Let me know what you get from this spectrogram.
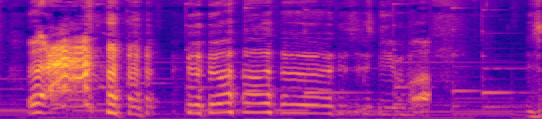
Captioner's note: crying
